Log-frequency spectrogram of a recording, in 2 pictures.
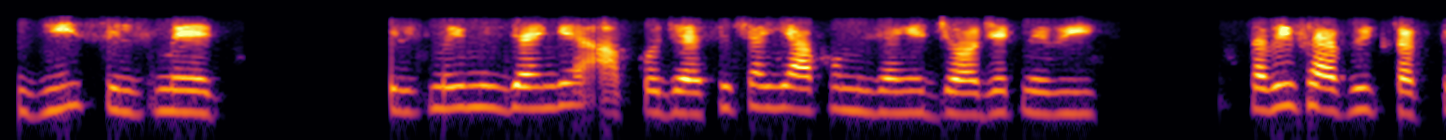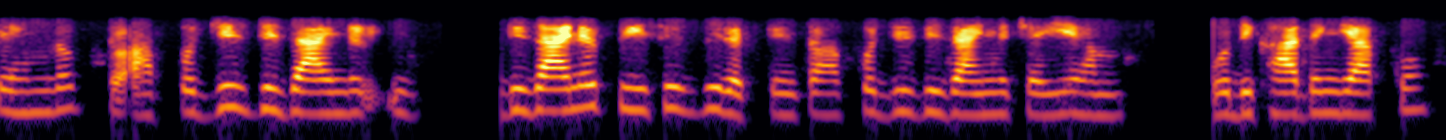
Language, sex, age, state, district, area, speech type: Urdu, female, 18-30, Delhi, North West Delhi, urban, conversation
